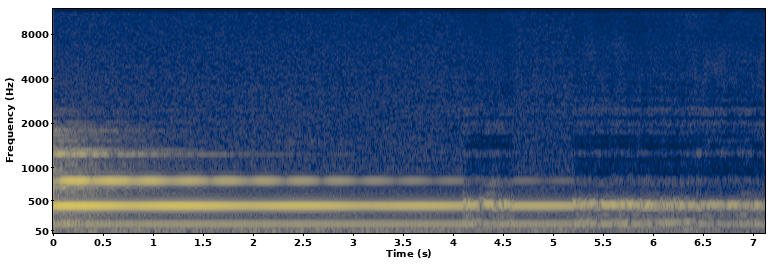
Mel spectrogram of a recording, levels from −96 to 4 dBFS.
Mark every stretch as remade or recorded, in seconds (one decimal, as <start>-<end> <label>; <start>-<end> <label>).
0.0-4.1 recorded; 4.1-4.6 remade; 4.6-5.2 recorded; 5.2-7.1 remade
